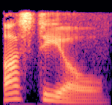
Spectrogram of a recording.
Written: ostiole

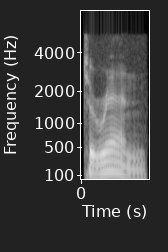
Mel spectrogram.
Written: Turenne

